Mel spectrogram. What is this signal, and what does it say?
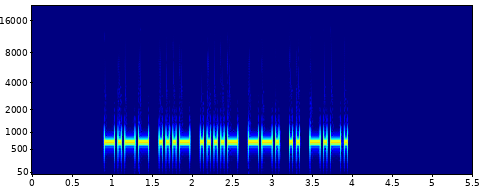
Morse code, heard as a keyed tone, about 28 wpm, 700 Hz. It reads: YV4GIC
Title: DXCC-100 Call Signs - 6 Characters - Repeated 3x - 28wpm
